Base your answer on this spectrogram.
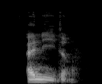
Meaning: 1. waterless 2. anhydrous
- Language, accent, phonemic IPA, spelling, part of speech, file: French, France, /a.nidʁ/, anhydre, adjective, LL-Q150 (fra)-anhydre.wav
